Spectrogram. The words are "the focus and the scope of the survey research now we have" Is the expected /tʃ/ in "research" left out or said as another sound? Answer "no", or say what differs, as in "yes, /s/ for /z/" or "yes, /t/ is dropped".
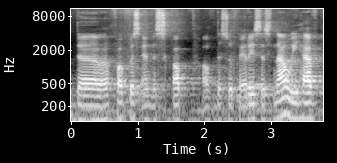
yes, /s/ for /tʃ/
